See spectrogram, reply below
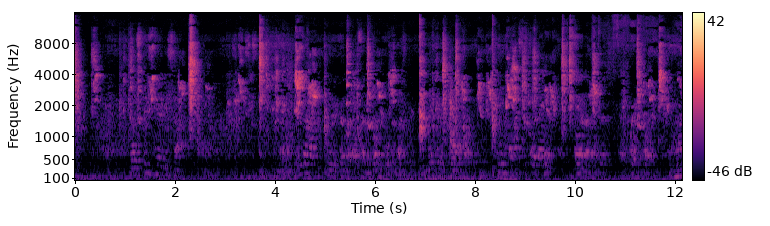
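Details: Pet budgerigars keep up a busy, soft chatter of clicks, chirps and short squawks, fairly quiet and continuous for twelve seconds.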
